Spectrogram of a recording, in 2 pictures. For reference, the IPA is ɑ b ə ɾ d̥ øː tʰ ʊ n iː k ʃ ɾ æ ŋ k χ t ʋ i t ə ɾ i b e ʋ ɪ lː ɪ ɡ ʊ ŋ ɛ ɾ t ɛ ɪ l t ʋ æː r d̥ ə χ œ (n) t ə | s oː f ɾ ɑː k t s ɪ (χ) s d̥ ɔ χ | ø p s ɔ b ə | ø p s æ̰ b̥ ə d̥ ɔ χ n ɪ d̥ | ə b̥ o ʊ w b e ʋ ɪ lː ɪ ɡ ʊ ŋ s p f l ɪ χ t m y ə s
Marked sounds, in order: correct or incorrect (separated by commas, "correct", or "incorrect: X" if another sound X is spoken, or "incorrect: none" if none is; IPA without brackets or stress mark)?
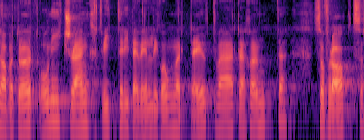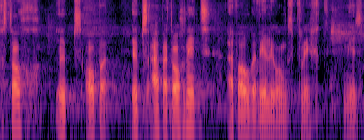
correct, correct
